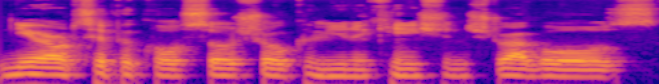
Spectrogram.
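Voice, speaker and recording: A man with an American accent speaks at a fairly low pitch and a fairly slow pace on a very clean recording with a silent background. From Brazil and US. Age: young. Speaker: podcast host, actor. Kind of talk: solo podcast monologue. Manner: halting, many ums and pauses.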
